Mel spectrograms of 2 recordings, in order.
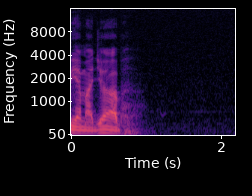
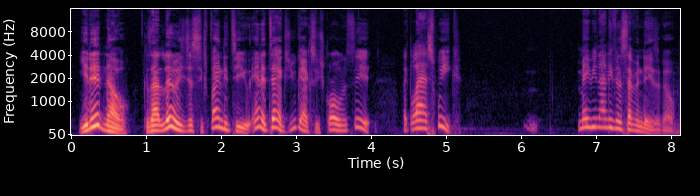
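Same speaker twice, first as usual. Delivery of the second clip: higher, louder, fed-up retort; exasperated rant; 10 semitones higher, 11 dB louder than usual. Retold or imitated. Explaining to the girl again, loudly exasperated. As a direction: hammer the point home, fed up. Arguing back in retold fight.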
